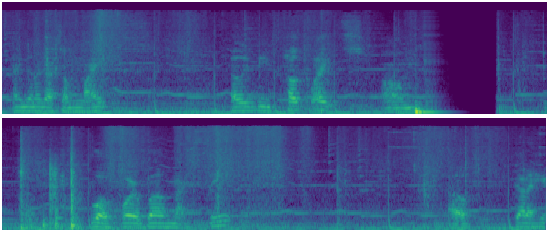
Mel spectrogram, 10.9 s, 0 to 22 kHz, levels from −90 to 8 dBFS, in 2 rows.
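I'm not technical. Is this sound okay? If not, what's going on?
No. From 4.23 to 4.97 s there is a long network dropout: the connection likely stopped delivering audio for about 0.72 s. The player stretched the last sound into a fading buzz, went silent for about 0.41 s, then resumed with that stretch lost.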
